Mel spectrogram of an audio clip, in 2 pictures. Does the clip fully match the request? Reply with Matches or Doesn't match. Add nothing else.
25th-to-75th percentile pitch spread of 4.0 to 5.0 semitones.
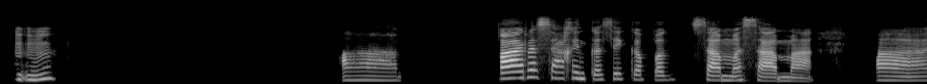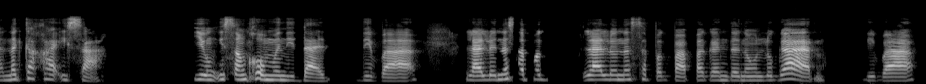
Doesn't match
